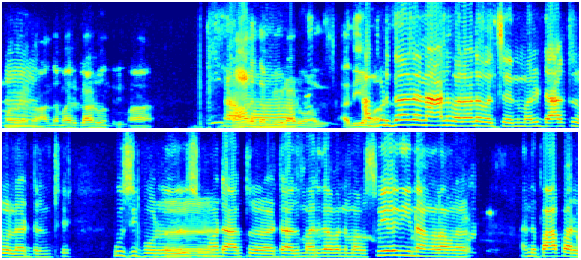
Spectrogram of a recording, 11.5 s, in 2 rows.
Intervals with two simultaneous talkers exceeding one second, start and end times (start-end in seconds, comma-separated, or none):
none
